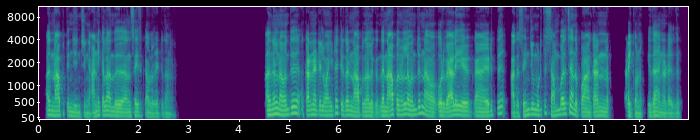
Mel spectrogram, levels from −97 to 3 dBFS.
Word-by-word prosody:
அது 140 - 0
45 120 -4 0
இன்ச்சுங்க. 95 -2 -6
அன்னைக்கெல்லாம் 125 +3 0
அந்த 110 -2 +1 0.2
அந்த 105 +1 -3
சைஸ்க்கு 110 -4 -4
அவ்ளோ 95 -1 -4
ரேட்டு 90 0 -9
தாங்க. 90 - -10 1.9
அதனால 150 +5 +3
நான் 135 -1 +4
வந்து, 175 +6 +1 0.2
கடன் 135 +2 +5
அட்டையில 135 -2 0
வாங்கிட்டு 130 +8 -1
கிட்டத்தட்ட 135 -4 0
40 110 +1 0
நாள் 115 - +1
இருக்கு. 105 0 -4
இந்த 125 -1 +2
40 145 +3 +3
நாள்ல 150 +2 +2
வந்து 145 +6 -2
நான் 120 -5 +1
ஒரு 120 - +3
வேலைய 130 +2 +4
எடுக் 125 -2 -3
அ - - +2 0.2
எடுத்து, 135 +10 -3 0.3
அத 100 0 -5
செஞ்சு 145 +6 -1
முடிச்சு, 155 +7 -6
சம்பாரிச்சு 150 +7 +1
அந்த 125 - 0
ப - - +2 0.2
கடன் 115 +1 +3 0.5
அடைக்கோணும். 95 0 -1
இது 105 - -3
தான் 120 -1 +3
என்னோட 95 -1 -2
இது. 95 +2 -9
125 Hz, 195 wpm, -25 LUFS, 110-140 Hz, 1.9 s, கடன்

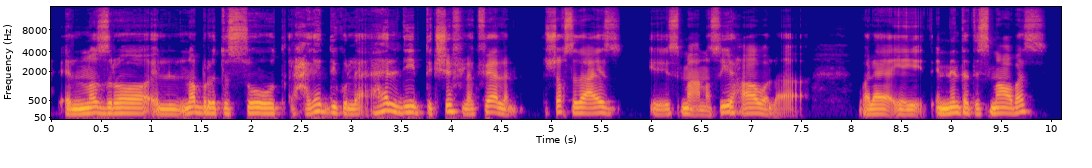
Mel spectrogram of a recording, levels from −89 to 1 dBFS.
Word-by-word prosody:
النظرة 135 +2 +3
ال 120 -1 0
نبرة 145 -1 +2
الصوت، 135 0 +1
الحاجات 175 +9 -1
دي 150 -4 -1
كُلّها، 120 -3 -3
هل 170 +2 +1
دي 155 +1 +1
بتكشف 150 +5 -1
لك 120 +1 -4
فعلًا 155 -6 0 0.3
الشخص 165 -2 -1
ده 140 0 +3
عايز 135 -1 -1 0.2
يسمع 120 -1 -2
نصيحة 135 - 0
والّا 130 -3 -4 0.6
والّا 120 0 +1
ي 115 -1 -2
إن 125 +1 +5
أنت 145 0 +2
تسمعه 135 +1 +1
بس؟ 170 +6 -3
135 Hz, 145 wpm, -22 LUFS, 125-150 Hz, 0.6 s, إن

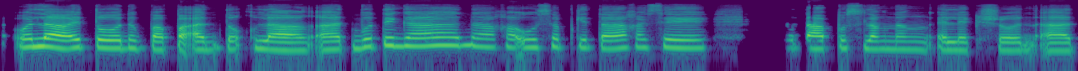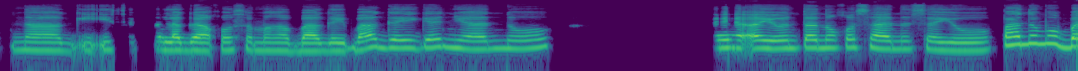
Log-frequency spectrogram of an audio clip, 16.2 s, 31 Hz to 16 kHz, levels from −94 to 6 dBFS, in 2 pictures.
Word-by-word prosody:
Wala, 260 -3 +8
ito 245 -2 +3
nagpapaantok 210 -1 0
lang 195 -3 +3
at 210 +1 +2
buti 265 +5 -1
nga 290 +1 +3
nakausap 255 -2 -3
kita 240 -1 +1
kasi 245 -1 -2 0.6
katatapos 230 0 0
lang 215 0 -1
ng 210 0 -6 0.2
eleksyon 195 -1 -3
at 185 0 0
nag-iisip 195 0 -7
talaga 195 -1 +2
ako 195 - -5
sa 205 - -9
mga 190 -1 -5
bagay-bagay, 200 +7 0
ganyan 230 -3 -2
'no. 230 +4 -6 1.2
Kaya 235 -1 +2
ayun, 230 0 0
tanong 240 0 0
ko 250 - -3
sana 220 -3 0
sa'yo, 195 -3 -4
paano 325 +3 +3
mo 350 - +2
ba 275 - +4
230 Hz, 120 wpm, -22 LUFS, 200-250 Hz, 1.2 s, Wala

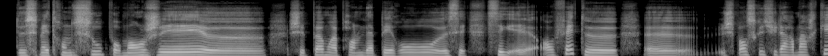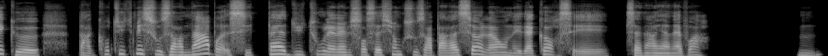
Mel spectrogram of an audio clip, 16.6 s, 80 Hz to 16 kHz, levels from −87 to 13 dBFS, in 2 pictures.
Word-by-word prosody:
De 160 0 -3
se - - +11
mettre 165 +1 -1
en 160 - -1
dessous 205 +6 +5
pour 165 -5 -4
manger, 175 +3 +5
heu, 145 -2 +1 0.2
je - - -1
sais 155 - +1
pas 180 +4 0
moi, 160 -2 0
prendre 160 0 -5
l'apéro, 165 +2 -2
heu, 145 - 0
c'est 150 0 +1 0.2
c'est, 185 -2 0
heu, - - -5
en 170 +1 -3
fait, 250 -1 -1
heu 155 -2 +1 0.3
heu, 150 +1 -3 0.2
je - - +2
pense 195 +1 +1
que 205 - -7
tu 195 -1 -2
l'as 180 -1 0
remarqué 175 +9 -3
que, 170 -5 -3 0.4
bah, 145 - -6
quand 225 - -11
tu 240 -2 -6
te - - -14
mets 255 - 0
sous 205 -5 +4
un 175 0 -4
arbre, 215 -4 +1
c'est 160 +1 +5
pas 230 0 0
du 195 +1 -10
tout 215 +4 -9
la 185 -2 +1
même 175 -1 -2
sensation 175 +3 0
que - - -8
sous 175 -4 -2
un 155 - -1
parasol 165 +7 +1
hein. 165 +1 -1
On 165 -2 -7
est 145 - -5
d'accord, 150 +8 -2
c'est 125 +1 -1 0.2
ça 160 - +1
n'a 155 -1 -7
rien 145 -1 -4
à 145 - -1
voir? 175 +2 -10 0.9
Mmh. 150 -2 -13
170 Hz, 215 wpm, -23 LUFS, 155-185 Hz, 0.9 s, se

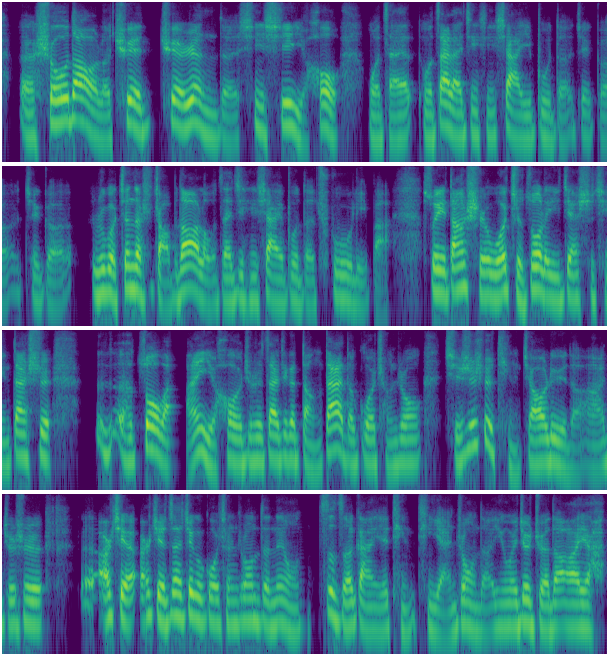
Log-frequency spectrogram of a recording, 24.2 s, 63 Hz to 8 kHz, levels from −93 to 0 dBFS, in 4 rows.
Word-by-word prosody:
呃， 140 -1 -4
收 205 +7 +4
到 220 -9 +5
了 125 -1 -6
确 170 +3 +2
确 205 - +2
认 175 -7 +2
的 125 -2 -10
信 175 -4 -6
息 185 +5 +1
以 135 -6 -6
后， 135 +4 0 0.3
我 130 -2 -5
再 125 +1 -3
我 135 - -5
再 185 +7 +5
来 135 - +2
进 150 0 -8
行 140 0 -11
下 135 -2 0
一 125 0 -8
步 135 -1 -9
的 120 +1 -13
这 140 -3 -13
个 125 +5 -14
这 140 -4 -10
个 120 -3 -11 0.2
如 170 0 0
果 170 -2 +5
真 195 +7 +1
的 185 - +6
是 160 - -8
找 180 - 0
不 140 - -11
到 185 +3 +8
了， - - -1
我 125 - -10
再 135 0 -3
进 145 +1 -6
行 140 0 -9
下 135 0 +1
一 - - -5
步 135 +1 -7
的 125 -1 -9
处 145 0 -6
理 120 -2 -11
吧。 - - -12 0.3
所 175 - +2
以 170 - +5
当 185 +4 +4
时 165 -4 +2
我 155 +1 +5
只 175 -5 -1
做 190 +8 +5
了 155 - +1
一 140 -1 -3
件 145 +1 -1
事 145 0 -4
情， 135 -1 -7
但 175 0 +3
是， 165 0 0 0.4
呃， 195 -8 -5
呃， 150 - -4
做 210 +4 +6
完 135 -6 -1 0.3
以 145 - -1
后， 155 +2 -1
就 155 +1 -5
是 155 0 -1
在 165 +1 +4
这 165 - -5
个 160 - +2
等 125 -5 -6
待 205 +5 +6
的 145 -5 -5
过 145 0 -3
程 135 -1 -10
中， 145 +1 -4 0.2
其 150 - -5
实 225 +6 +1
是 245 - 0
挺 125 - -11
焦 145 +3 +2
虑 145 -3 -1
的 115 -1 -12
啊， 120 +1 -11
就 155 +1 -4
是 155 0 +1 0.4
呃， 275 - -4
而 - - +4
且 170 - +5
而 170 - 0
且 180 -4 +3
在 195 +4 +3
这 200 +2 +4
个 175 -3 +1
过 170 -1 0
程 155 0 -6
中 170 +1 -2
的 160 -2 -2
那 155 +2 -3
种 135 -3 -7
自 210 -2 +1
责 150 -3 +1
感 130 -5 -2
也 130 +1 -6
挺 135 0 -9
挺 140 - -9
严 120 0 -6
重 150 -2 -2
的。 130 0 -10
因 145 +1 -6
为 145 0 -2
就 165 +2 +2
觉 145 -2 0
得： 150 +1 +1
“哎 145 -1 +3
呀， 140 -2 0
150 Hz, 295 characters per minute, -24 LUFS, 135-170 Hz, 0.4 s, 到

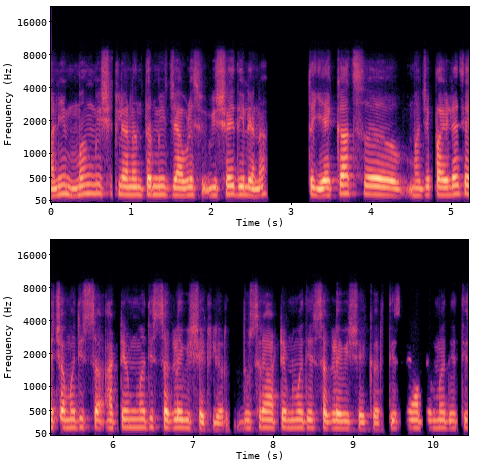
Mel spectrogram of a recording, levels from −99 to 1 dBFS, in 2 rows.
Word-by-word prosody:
आणि 150 +5 0
मग 165 +2 -1
मी 185 -1 -5
शिकल्यानंतर 160 -2 +1
मी 165 0 0
ज्यावेळेस 155 0 +1
विषय 280 - 0
दिले 160 -2 +2
ना, 140 +2 +1 0.6
तर - - +3 0.2
एकाच 180 +5 +1
अ, - - 0 0.6
म्हणजे 150 +2 -3
पहिल्याच 160 +3 +3
ह्याच्यामध्ये 165 -1 +1
स 170 - -11
अटेम्प्टमध्ये 165 +2 -3
सगळे 165 0 +2
विषय 145 -3 -1
क्लिअर. 125 -1 -4 0.2
दुसऱ्या 160 +2 -2
अटेम्प्टमध्ये 160 0 -2
सगळे 150 +1 +2
विषय 145 -1 -3
कर, 130 - -3
तिसऱ्या 155 +2 -5
अटेम्प्टमध्ये 155 0 -5
ती - - -5
160 Hz, 160 wpm, -19 LUFS, 150-165 Hz, 0.6 s, तर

